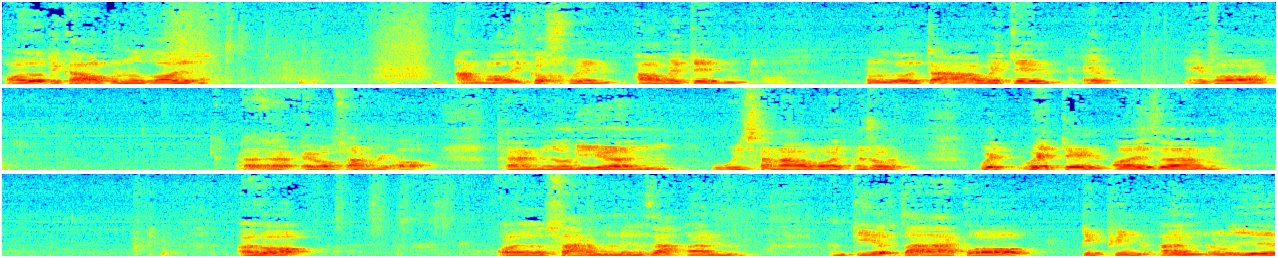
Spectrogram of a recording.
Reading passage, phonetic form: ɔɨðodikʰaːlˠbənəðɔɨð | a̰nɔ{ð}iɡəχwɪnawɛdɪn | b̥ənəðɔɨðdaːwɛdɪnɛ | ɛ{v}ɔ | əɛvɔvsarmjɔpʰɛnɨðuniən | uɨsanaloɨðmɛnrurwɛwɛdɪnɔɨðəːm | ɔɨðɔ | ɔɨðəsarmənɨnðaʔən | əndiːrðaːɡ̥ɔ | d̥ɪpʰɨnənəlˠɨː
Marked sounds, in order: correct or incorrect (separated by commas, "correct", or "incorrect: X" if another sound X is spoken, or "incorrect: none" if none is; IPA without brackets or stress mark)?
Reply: correct, correct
